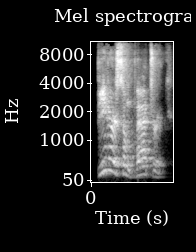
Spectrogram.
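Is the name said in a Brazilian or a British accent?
Brazilian. It is said in a Brazilian Portuguese accent.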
